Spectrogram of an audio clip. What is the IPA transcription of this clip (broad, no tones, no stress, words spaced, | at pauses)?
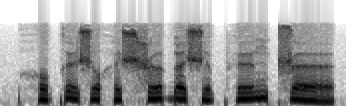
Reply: hok øʃohøʃʂɵ ɠœʃøpʰøŋ ʈ͡ʂœ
